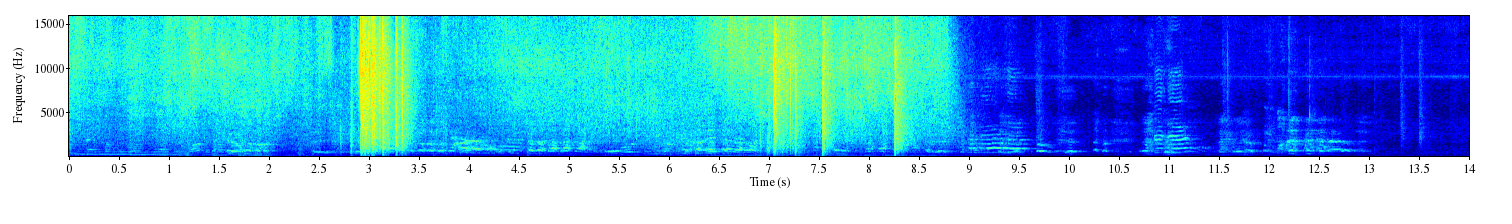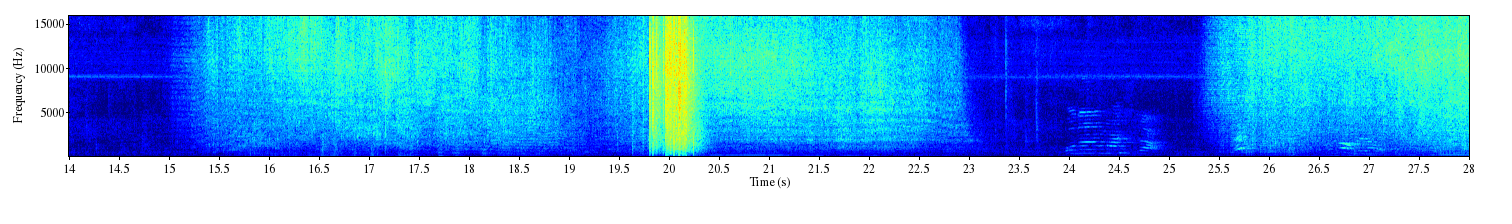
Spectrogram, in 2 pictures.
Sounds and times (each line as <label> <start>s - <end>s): firecrackers 0.0s - 9.2s
Kids playing firecrackers 0.0s - 9.8s
Kids playing firecrackers 15.0s - 23.3s
firecrackers 15.0s - 23.4s
Kids playing firecrackers 25.3s - 28.0s
firecrackers 25.3s - 28.0s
